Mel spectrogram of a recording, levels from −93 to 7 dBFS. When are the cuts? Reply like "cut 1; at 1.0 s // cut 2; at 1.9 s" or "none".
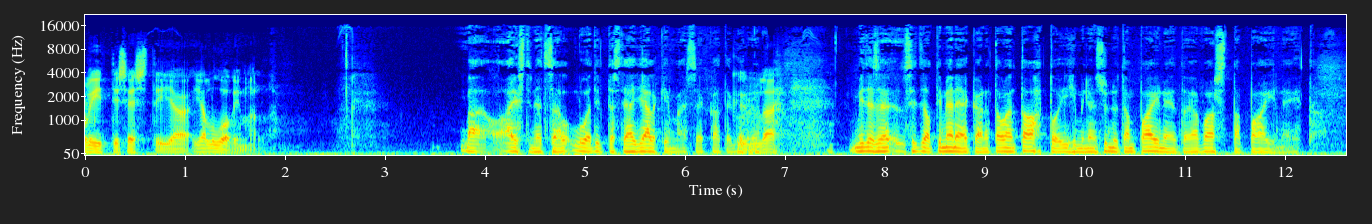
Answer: none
